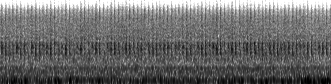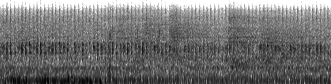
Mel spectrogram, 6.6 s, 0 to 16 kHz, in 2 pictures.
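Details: Restored Toyota Hilux (1992–2001 generation) diesel, engine heard after final assembly of a full restoration: steady clatter at an even idle, no misses or odd knocks over the rumble; rebuilt engine idling normally and healthy.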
